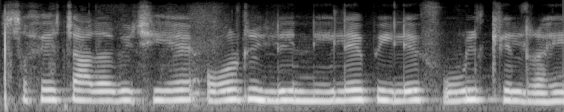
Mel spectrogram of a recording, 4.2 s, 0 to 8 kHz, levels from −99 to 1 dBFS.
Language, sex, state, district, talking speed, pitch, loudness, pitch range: Hindi, female, Haryana, Rohtak, 155 wpm, 220 Hz, -16 LUFS, 210-230 Hz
